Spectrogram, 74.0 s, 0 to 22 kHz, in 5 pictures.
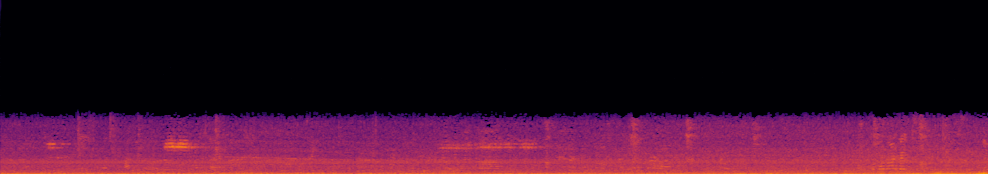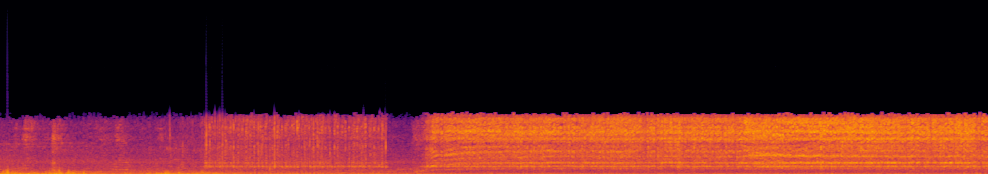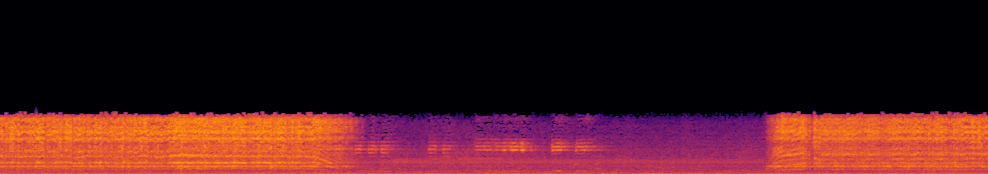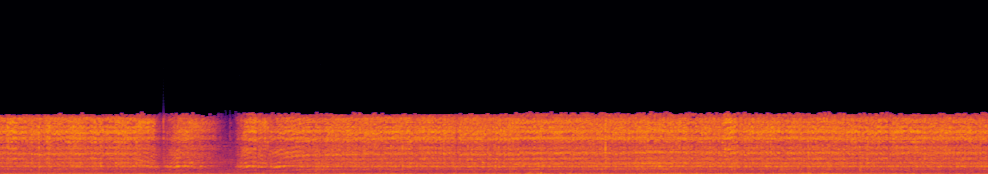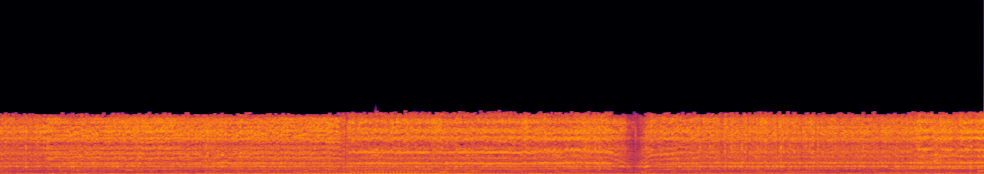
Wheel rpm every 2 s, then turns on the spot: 0, 0, 0, 0, 0, 0, 0, 0, 0, 30, 60, 190, 200, 200, 200, 200, 200, 80, 0, 0, 40, 170, 170, 90, 110, 170, 180, 180, 180, 180, 180, 180, 180, 180, 150, 190, 200.
18-20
